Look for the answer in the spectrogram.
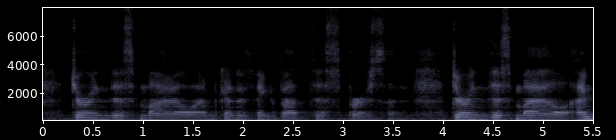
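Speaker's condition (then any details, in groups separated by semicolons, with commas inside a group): Primary lateral sclerosis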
